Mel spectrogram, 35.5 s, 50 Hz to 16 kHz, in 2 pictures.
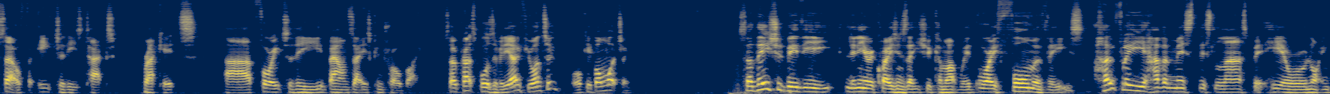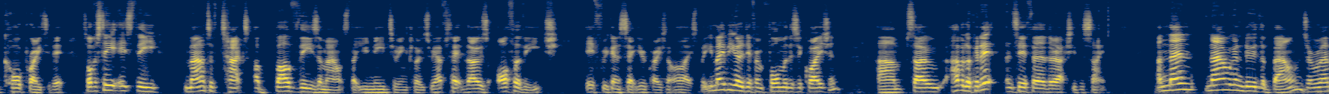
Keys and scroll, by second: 9.3 x, 10.4 ), 32.3 Right.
